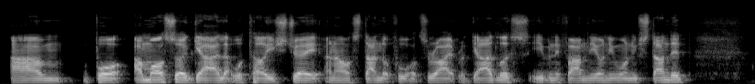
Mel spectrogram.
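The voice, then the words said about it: Foreign, non-New Zealand accent. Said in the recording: “I'm foreign, right? I'm not Kiwi, yeah. So my accent is a little bit funny.”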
